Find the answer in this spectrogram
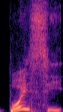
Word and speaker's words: Boise: together at TRCMA in Boisee, Idaho, which Boisey is the correct way to say it. Boyisey, if I said Boise, like, if I'm clearing customs and I say Boise, I'm not let in.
